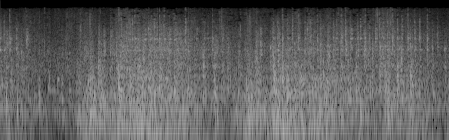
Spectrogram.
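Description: A shrine mechanism in a video game gives off a dense, rapid clicking and rattling, like fast ratcheting gears. It runs continuously and steadily at a fairly even level throughout.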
